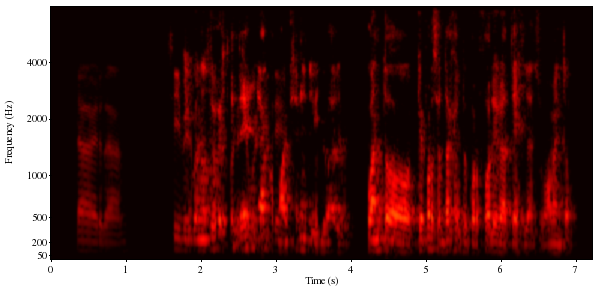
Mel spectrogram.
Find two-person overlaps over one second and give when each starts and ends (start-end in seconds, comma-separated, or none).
1.7-3.2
